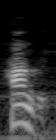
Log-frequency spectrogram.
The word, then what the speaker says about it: hungry: one remember more time hungry is not the same as angry the pronunciation for this one is this hungry this repeatedly hungry hungry angry angry is a different one remember that we have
